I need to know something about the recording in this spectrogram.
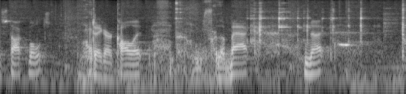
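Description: A middle-aged man speaks calmly and close.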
